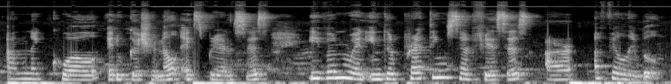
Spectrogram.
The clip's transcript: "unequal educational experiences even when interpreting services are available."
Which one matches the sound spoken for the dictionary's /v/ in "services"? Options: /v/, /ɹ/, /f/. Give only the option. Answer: /f/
